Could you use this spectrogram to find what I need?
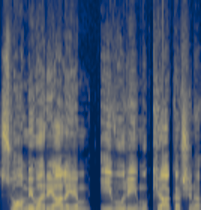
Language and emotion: Telugu, neutral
